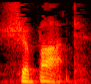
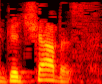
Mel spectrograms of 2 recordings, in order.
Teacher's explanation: But if you're talking with somebody influenced by Yiddish and Ashkenazi pronunciation of Hebrew, the final T is pronounced like an S · Shown in: second take · So they'll say, Good Shabbos.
